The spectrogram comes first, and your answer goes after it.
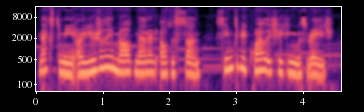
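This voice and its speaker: A woman's voice: a little high, brisk, darkish tone, faint music behind. A woman reading a scripted first-person story as narrator.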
